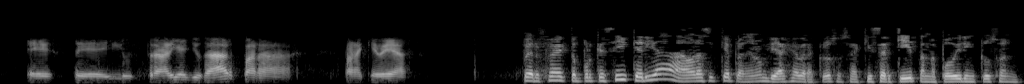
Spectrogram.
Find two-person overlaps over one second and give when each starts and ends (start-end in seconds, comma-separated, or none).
none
